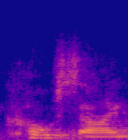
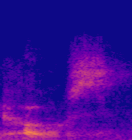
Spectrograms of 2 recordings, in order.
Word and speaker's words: cos: cosine is cos again when you see that we say cosine we don't say Coast all right the previous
